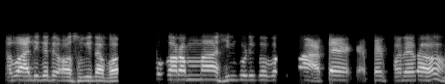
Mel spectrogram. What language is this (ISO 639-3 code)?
nep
